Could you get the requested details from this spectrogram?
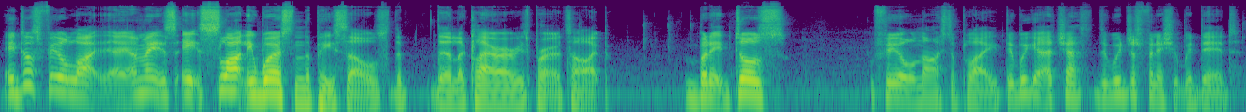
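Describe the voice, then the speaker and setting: A man's voice: a little high, big pitch swings, fairly bright tone. A man giving casual gameplay commentary, chatty and thinking aloud as he plays. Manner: chatty, thinks aloud with restarts and quick reactions.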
